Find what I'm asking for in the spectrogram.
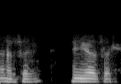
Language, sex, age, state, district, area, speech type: Kannada, male, 45-60, Karnataka, Belgaum, rural, conversation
